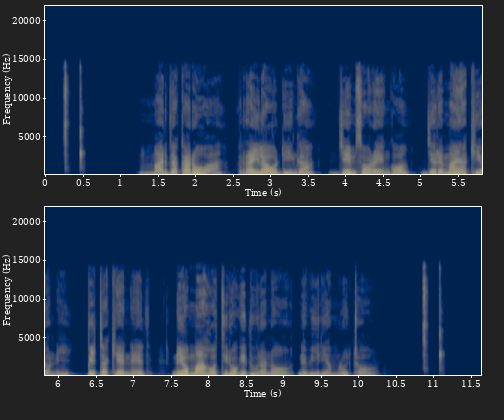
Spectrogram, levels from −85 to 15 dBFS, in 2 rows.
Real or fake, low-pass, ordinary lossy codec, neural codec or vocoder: fake; 14.4 kHz; none; vocoder, 44.1 kHz, 128 mel bands every 256 samples, BigVGAN v2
